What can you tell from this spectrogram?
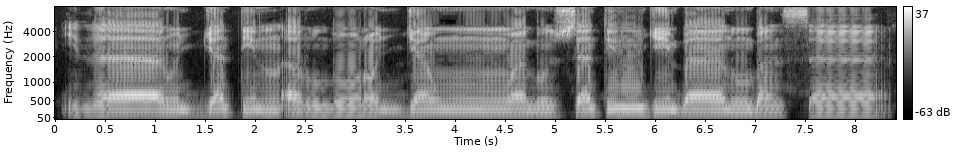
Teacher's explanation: Dan termasuk idgham bigunah, maka suara tanwinnya itu harus dimasukkan ke huruf waw.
